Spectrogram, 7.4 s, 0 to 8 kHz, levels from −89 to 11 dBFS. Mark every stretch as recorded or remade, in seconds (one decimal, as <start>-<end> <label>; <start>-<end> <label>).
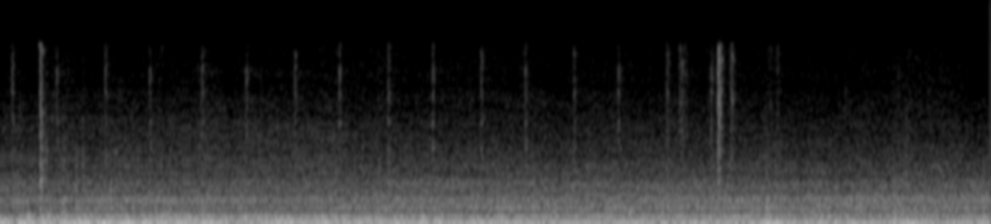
0.0-7.4 recorded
